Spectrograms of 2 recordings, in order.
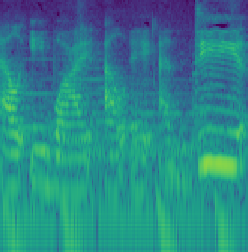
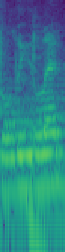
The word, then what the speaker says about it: Leyland: side is Leyland spell l-e-y-l-a-n-d Leyland this could also be pronounced I guess as Leland as well but I like Leyland I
